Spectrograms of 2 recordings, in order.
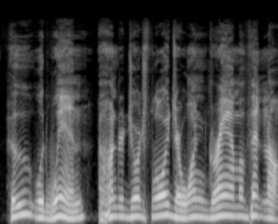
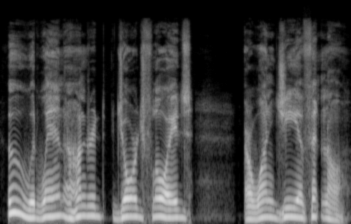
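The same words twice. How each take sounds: First: "win" closed off with a pause before "a hundred"; pause at the comma. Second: No break between "win" and "a hundred"; read without the comma. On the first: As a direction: clear break after "win". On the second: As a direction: run "win" straight into "a hundred". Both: Shown as a demonstration. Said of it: "Commas are important".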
